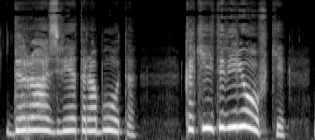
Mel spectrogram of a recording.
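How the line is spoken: Heated exclamation. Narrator (Russian): горячо воскликнула Белка

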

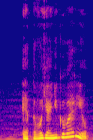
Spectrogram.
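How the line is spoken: Gentle. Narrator (Russian): мягко сказал Шувалов

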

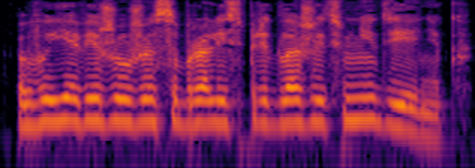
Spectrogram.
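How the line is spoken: Calm. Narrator (Russian): спокойно сказал Штарк

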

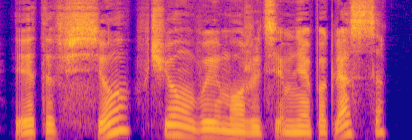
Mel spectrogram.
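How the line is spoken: Quiet question. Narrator (Russian): тихо спросила

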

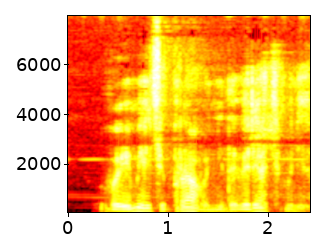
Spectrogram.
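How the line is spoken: Soft yet dignified. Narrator (Russian): сказала она мягко, но с достоинством

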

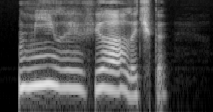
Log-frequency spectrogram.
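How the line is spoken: Tender exclamation, bear cub. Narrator (Russian): воскликнул медвежонок

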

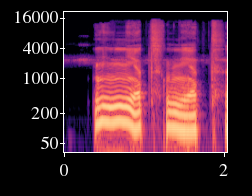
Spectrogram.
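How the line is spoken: Through gritted teeth, vexed. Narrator (Russian): отвечает Мусабай сквозь зубы, а сам чуть не стонет от досады

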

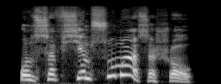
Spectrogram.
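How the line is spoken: Indignant exclamation. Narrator (Russian): с возмущением воскликнула принцесса

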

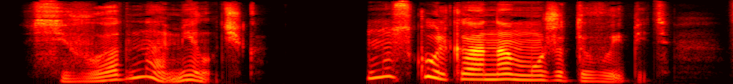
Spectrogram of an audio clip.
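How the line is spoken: Calm. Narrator (Russian): спокойно ответила Раневская

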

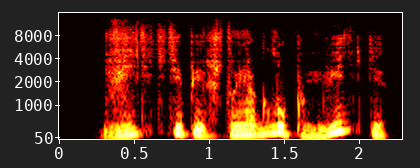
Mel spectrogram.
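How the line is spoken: Whispering. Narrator (Russian): зашептала Сима

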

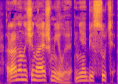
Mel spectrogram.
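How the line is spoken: Sighing empress. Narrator (Russian): вздохнула императрица

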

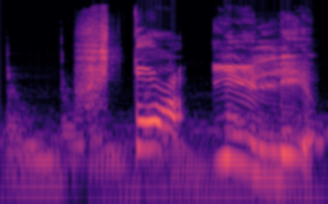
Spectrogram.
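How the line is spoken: Roared. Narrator (Russian): взревел Сэм

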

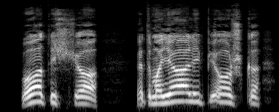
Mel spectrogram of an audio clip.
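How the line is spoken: Whining. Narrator (Russian): захныкал он

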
